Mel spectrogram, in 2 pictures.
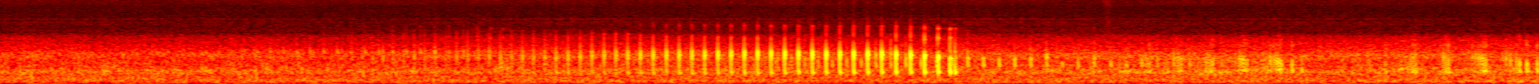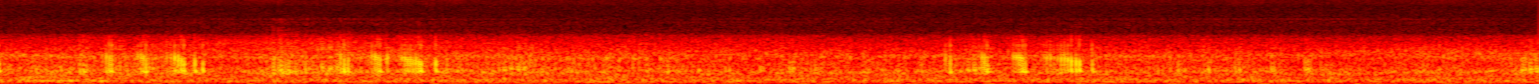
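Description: Northern leopard frog calling: a long snore of rapid pulses that grows louder for about two seconds and cuts off abruptly, followed by several short pulsed grunts about a second apart.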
